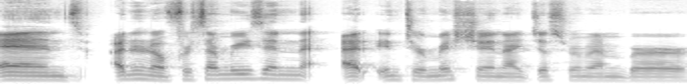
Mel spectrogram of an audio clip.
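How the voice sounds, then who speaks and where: A man with an American accent and a normal speaking voice, fairly even intonation, a moderate pace, and a very clean recording with a silent background. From US Northeast (Long Island, New York). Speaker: blogger and podcast interviewer. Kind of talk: interview conversation.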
